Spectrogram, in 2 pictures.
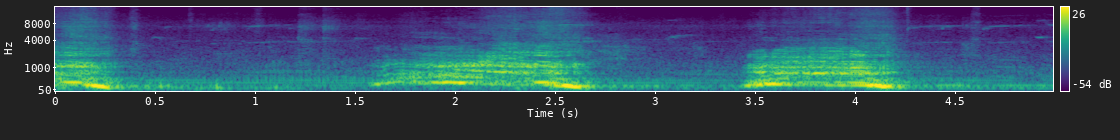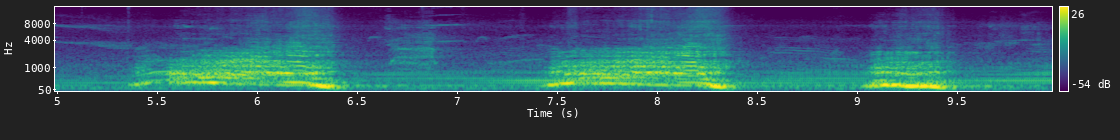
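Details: A lion at Gulf Shores Zoo gives deep, rumbling grunting roars, each about a second long, repeated every two seconds.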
